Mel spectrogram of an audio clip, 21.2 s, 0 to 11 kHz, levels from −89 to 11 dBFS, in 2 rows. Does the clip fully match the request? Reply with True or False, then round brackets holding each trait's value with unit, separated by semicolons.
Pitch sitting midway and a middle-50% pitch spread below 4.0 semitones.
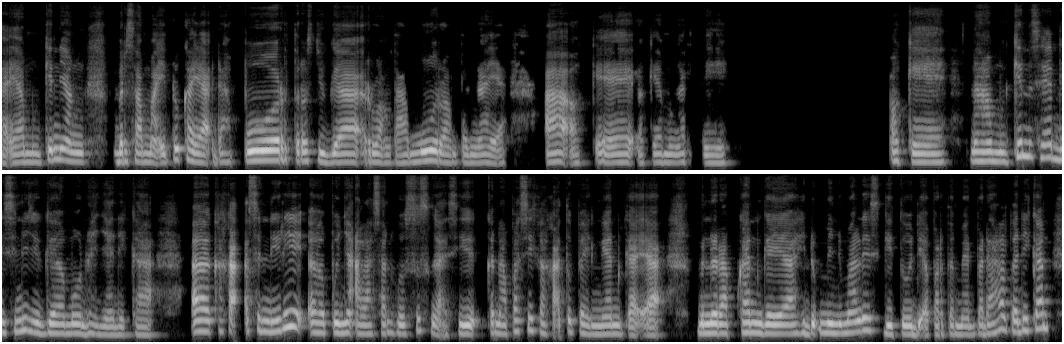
True (180 Hz; 3.3 semitones)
